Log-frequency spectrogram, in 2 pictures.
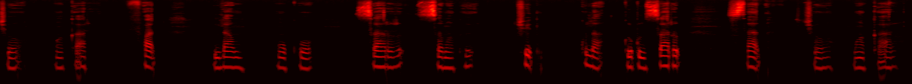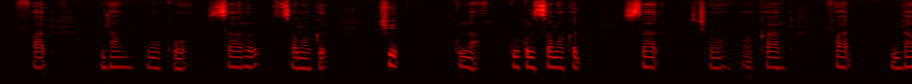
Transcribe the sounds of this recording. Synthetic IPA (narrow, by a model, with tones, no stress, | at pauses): t͡ʃo˨ | ma˨ka̰˨ɾ | fa˦d | la˦mː | o˨ko˨ | sa˦ɾə˦ɾ | sa˨ma˨kə˨ | t͡ʃi˦ | ku˦la˨ku˦lku˦lsa˦ɾə˦dsa˦d | t͡ʃo˨ | ma˨ka̰˦ɾ | fa˦d | la˦mːo˨ko˨ | sa˦ɾə˦ɾsa˨ma˨kə˨d | t͡ʃi˦t | ku˦la̰˨ | ku˦lku˦lsa˦ma˨kə˦d | sa˦ɗ | t͡ʃo˨ma̰˨ka˦ɾ | fa˦dla˦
